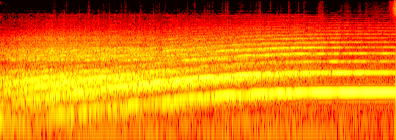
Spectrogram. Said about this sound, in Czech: poledne zněly po celé republice sirény. Česko tak uctilo památku lidí, kteří zahynuli při střelbě v Ostravské fakultní nemocnici.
